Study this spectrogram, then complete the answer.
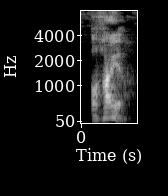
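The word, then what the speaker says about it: おはよう: Oh ha yo ooh but when you pronounce it real fast all together it's Ohio now let's move over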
